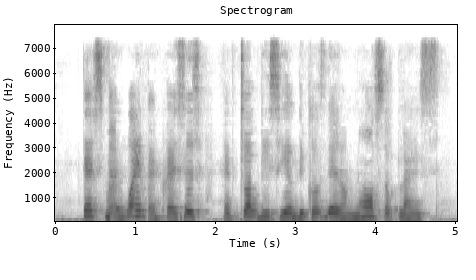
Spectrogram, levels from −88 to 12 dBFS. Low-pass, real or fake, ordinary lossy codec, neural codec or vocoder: 7.2 kHz; fake; none; codec, 16 kHz in and 24 kHz out, 0.6 kbps, FireRedTTS-2 codec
